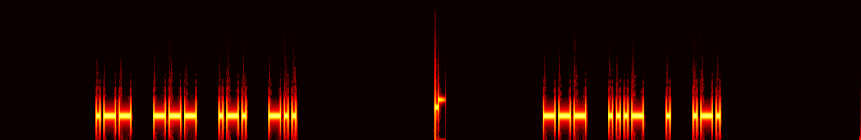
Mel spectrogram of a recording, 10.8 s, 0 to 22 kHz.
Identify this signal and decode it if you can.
Morse code, heard as a keyed tone, about 25 wpm, spaced as for 18 wpm, 700 Hz. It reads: WORD OVER
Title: 2x Character Spacing - Top 100 Words - 25wpm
